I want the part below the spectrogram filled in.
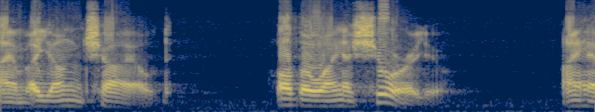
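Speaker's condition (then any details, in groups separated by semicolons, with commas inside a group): Cerebral palsy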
